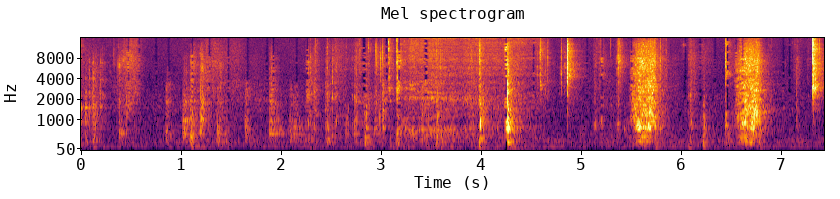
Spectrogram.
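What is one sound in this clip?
Cardboard boxes slide and scrape on a table.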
